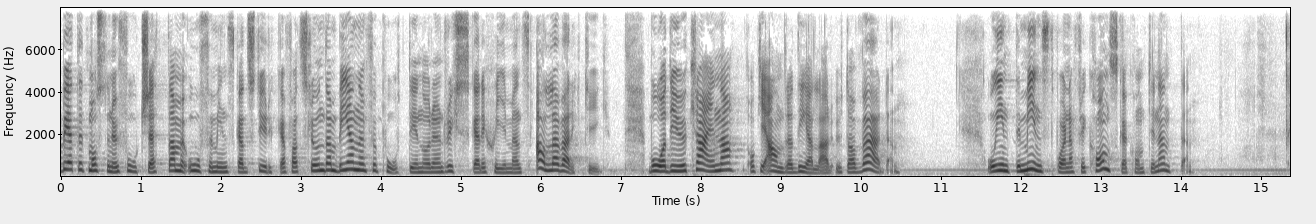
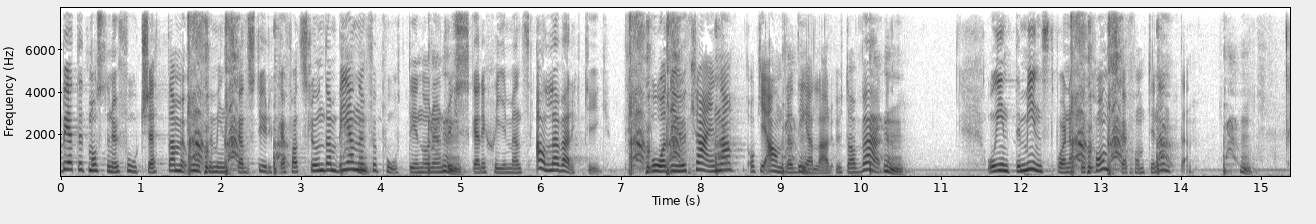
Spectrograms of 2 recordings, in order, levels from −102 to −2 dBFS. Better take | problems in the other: first | background sound (Cough); 6 dB below the speech

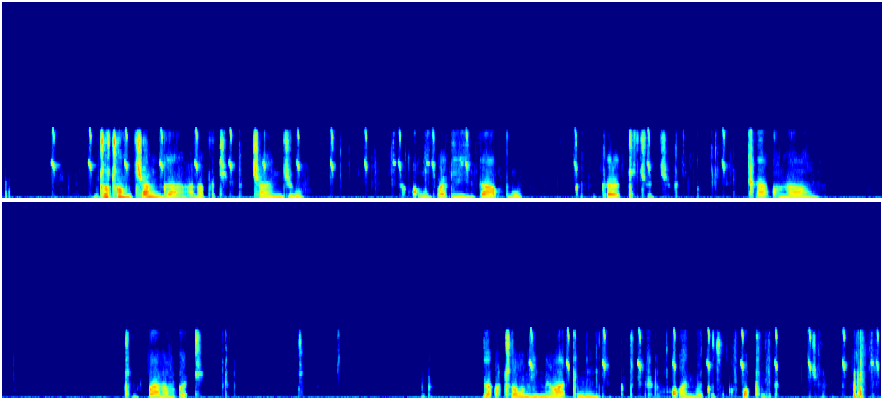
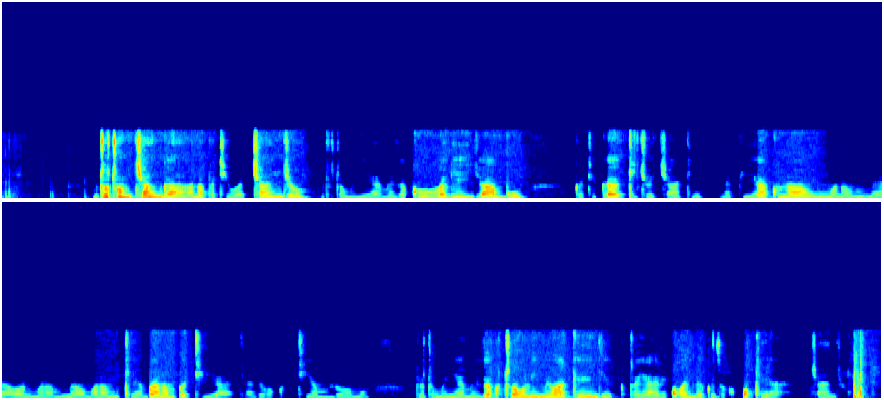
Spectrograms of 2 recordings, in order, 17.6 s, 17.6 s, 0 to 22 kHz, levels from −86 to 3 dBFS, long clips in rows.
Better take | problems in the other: second | noise reduction (neural diffusion model UNIVERSE++)

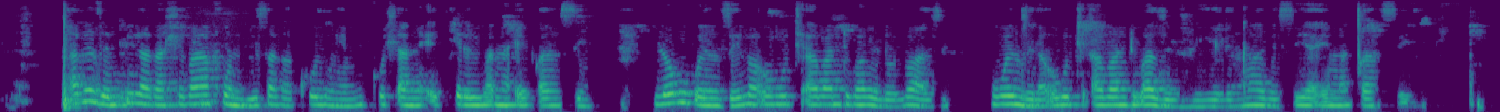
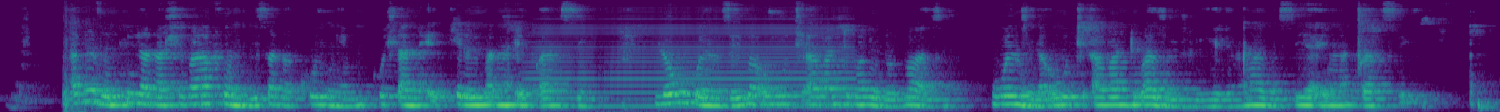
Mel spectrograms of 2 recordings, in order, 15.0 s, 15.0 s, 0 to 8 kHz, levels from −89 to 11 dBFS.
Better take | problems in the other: first | noise reduction (neural separator model SepFormer DNS4)

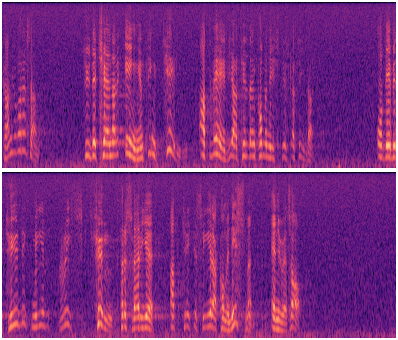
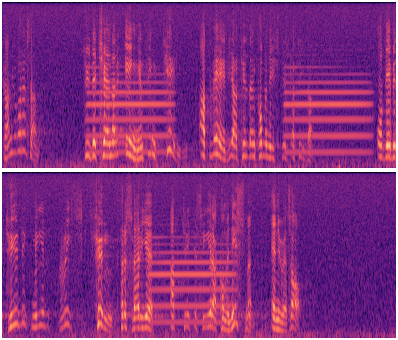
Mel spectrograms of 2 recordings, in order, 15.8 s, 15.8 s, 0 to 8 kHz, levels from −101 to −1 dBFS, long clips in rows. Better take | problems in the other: first | background sound (Wind instrument, woodwind instrument); 7 dB below the speech

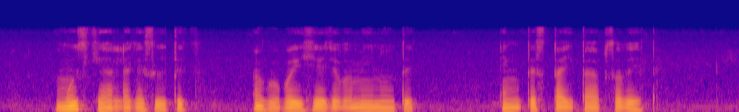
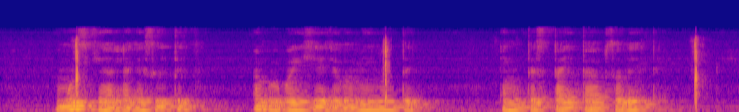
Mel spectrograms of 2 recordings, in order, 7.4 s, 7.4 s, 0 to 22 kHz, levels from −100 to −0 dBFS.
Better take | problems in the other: first | background sound (Telephone); 14 dB below the speech // room echo; dies away in 0.6 s

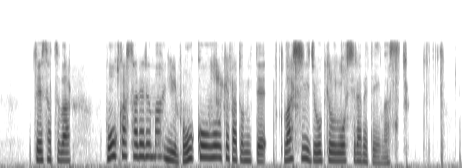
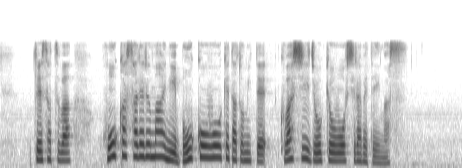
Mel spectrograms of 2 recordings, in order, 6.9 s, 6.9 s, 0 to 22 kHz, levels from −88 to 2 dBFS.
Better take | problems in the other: second | noise reduction (neural diffusion model UNIVERSE++)

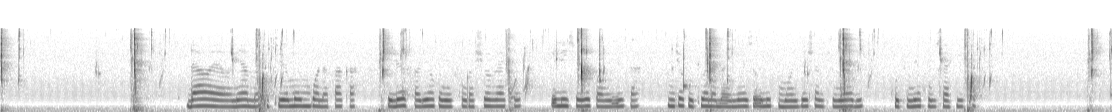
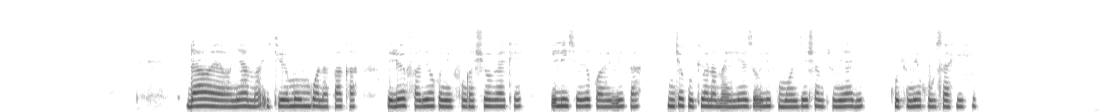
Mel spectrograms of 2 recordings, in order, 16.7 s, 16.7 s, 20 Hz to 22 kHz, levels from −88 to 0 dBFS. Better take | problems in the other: second | background sound (Raindrop); 1 dB above the speech

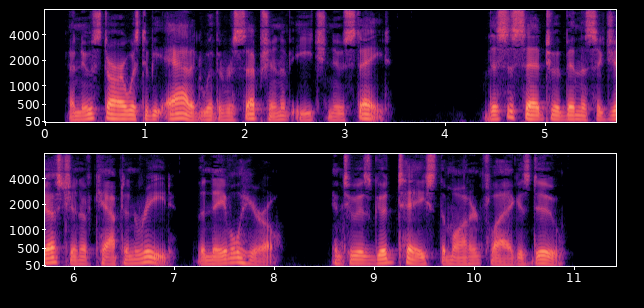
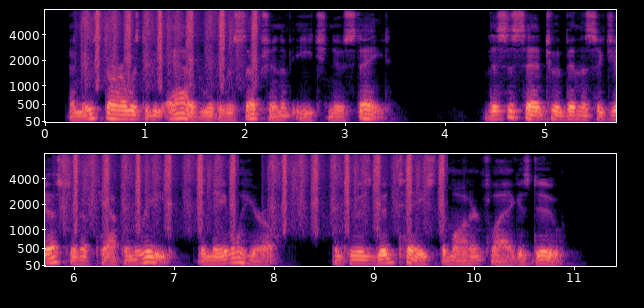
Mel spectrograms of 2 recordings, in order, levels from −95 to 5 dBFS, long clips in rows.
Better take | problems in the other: first | background sound (Rattle); 10 dB below the speech // room echo; dies away in 0.2 s

